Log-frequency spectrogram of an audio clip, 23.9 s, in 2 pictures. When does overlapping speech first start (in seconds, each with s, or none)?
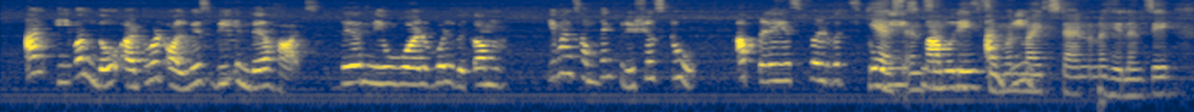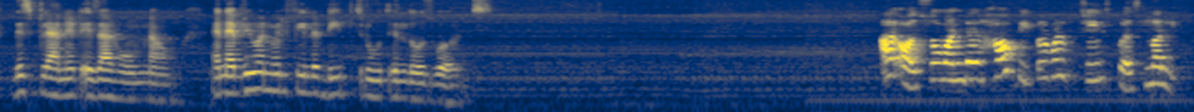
8.7 s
